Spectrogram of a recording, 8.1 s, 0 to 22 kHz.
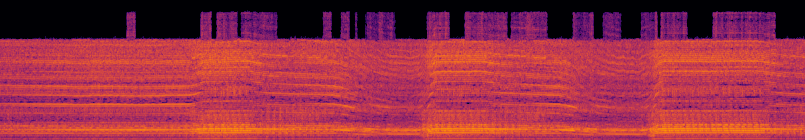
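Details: LGB small locomotive motor and reassembled gearbox on bench supply at 20-24 volts, half to one amp, speed being eased: loud high gear whine swelling and easing, smooth with no grinding or clicks; normal at full speed.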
